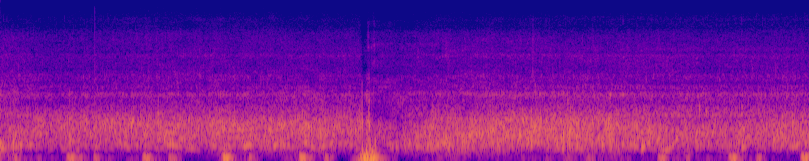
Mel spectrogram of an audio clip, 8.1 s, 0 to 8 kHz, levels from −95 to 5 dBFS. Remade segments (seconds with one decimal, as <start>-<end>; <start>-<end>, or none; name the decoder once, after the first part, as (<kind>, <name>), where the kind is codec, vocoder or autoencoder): 1.7-5.2 (codec, DAC)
